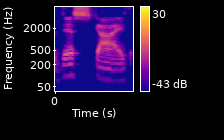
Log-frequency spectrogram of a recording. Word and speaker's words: disguised: So if we look at the syllables, we're not pronouncing the U in disguise. So disguised as a two-syllable word.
